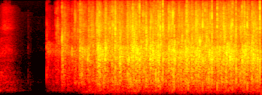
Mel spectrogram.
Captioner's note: applause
